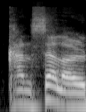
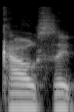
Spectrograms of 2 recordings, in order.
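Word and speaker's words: Cancelo: twitch by the way it's cancello not Carlson don't you dare correct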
